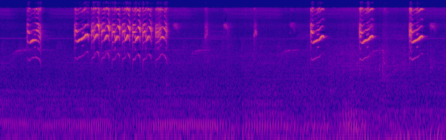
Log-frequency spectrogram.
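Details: Common iora lure recording set among nature sounds, meant to prompt other ioras to sing and answer: high, sharp chirps sweeping downward, with a fast rattling run of repeated notes near the start, then isolated bursts every second or so.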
